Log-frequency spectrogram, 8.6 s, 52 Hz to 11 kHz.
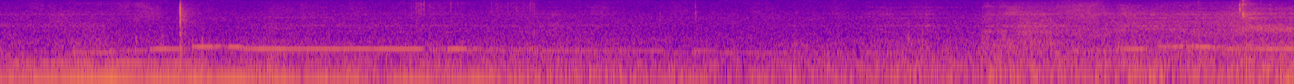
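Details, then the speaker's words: Lenovo Y540 17-inch laptop under CPU-heavy game load; soft whirring that steps up in pitch a couple of times as the cooling fan ramps to mid-range, normal fan behaviour. "Okay, you kind of hear the fan speed kicking up to mid-range."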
